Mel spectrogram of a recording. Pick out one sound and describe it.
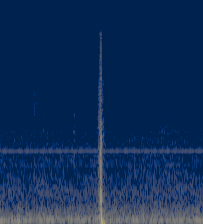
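A snooker ball is set down on the table with a sharp click.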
